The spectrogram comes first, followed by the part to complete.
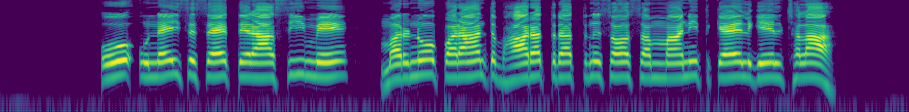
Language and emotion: Maithili, neutral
